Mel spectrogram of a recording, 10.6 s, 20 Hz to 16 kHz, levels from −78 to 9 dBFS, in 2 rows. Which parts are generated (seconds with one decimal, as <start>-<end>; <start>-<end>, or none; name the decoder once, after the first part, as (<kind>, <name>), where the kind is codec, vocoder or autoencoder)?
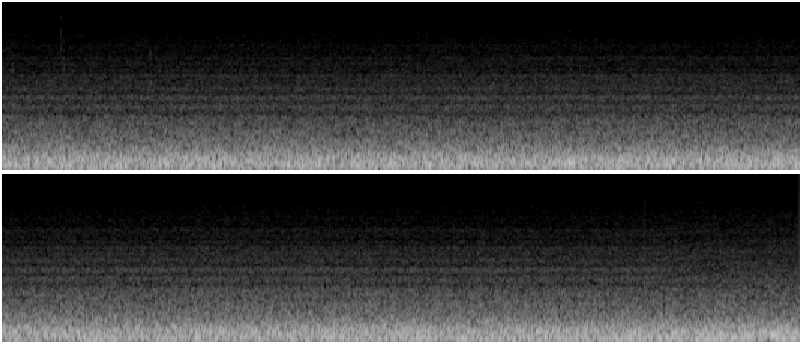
none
